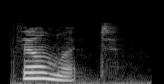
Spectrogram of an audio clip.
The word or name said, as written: filmlet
